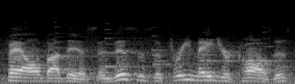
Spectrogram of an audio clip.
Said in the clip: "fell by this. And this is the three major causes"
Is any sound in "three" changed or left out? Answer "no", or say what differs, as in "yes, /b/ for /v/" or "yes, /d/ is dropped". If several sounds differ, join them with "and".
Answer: no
